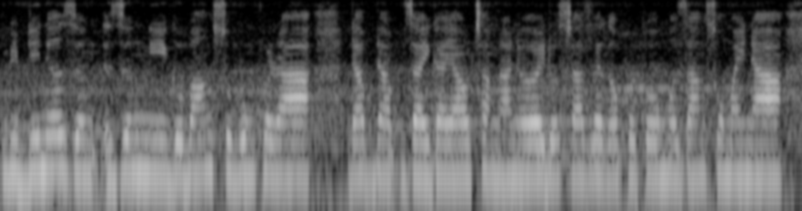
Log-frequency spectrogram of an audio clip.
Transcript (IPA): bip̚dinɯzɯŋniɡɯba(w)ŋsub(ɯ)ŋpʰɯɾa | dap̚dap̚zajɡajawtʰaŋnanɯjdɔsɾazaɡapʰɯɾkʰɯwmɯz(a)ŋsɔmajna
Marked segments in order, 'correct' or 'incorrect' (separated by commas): incorrect, incorrect, correct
